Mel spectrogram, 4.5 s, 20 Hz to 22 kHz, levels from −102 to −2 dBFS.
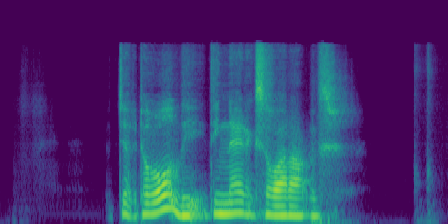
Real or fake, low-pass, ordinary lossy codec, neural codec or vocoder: fake; 10.8 kHz; MP3, 96 kbps; codec, 16 kHz in and 24 kHz out, 0.9 kbps, LongCat-Audio-Codec, four codebook decoder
